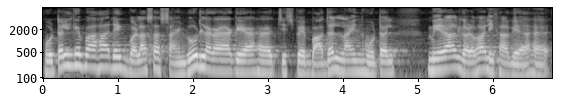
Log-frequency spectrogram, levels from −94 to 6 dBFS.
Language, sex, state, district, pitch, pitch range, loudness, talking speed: Hindi, male, Jharkhand, Garhwa, 145 Hz, 135-175 Hz, -15 LUFS, 175 wpm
